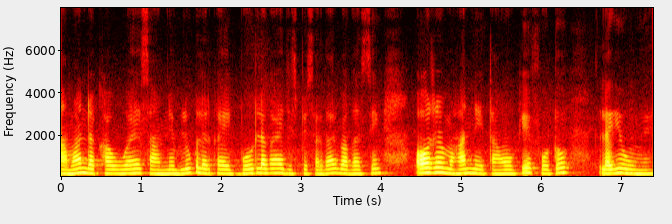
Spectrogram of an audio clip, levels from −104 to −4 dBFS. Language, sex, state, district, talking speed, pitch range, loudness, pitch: Hindi, female, Uttar Pradesh, Muzaffarnagar, 195 wpm, 185-210 Hz, -22 LUFS, 195 Hz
